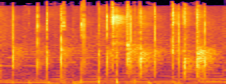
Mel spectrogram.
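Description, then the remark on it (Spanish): Hearty applause from a small group welcoming a guest on a Saturday show on radio FM Sombras, a dense run of sharp overlapping hand claps over a low musical backing, steady for a couple of seconds. “Un fuerte aplauso”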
